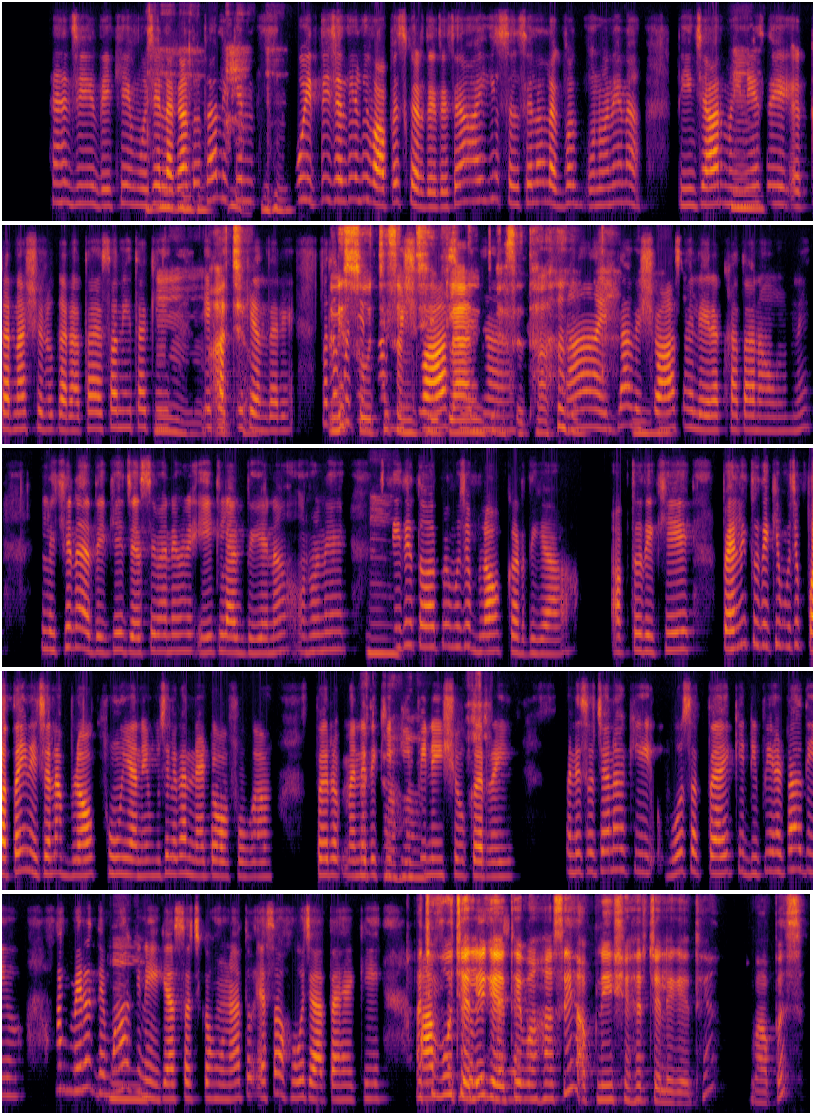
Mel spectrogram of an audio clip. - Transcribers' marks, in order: laugh; in English: "प्लान"; laugh; tapping; in English: "ऑफ"; in English: "शो"; other background noise
- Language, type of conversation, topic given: Hindi, podcast, क्या कभी किसी अजनबी ने आपको कोई बड़ा सबक सिखाया है?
